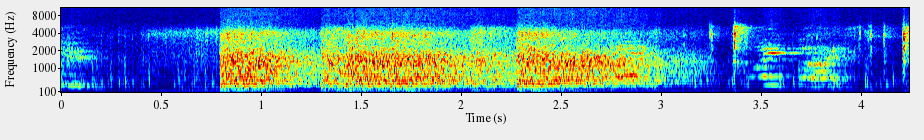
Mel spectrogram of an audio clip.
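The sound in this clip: Gunfire in a radio drama shootout, a dense, loud burst of noisy shots lasting about two seconds, then a few scattered cracks as voices break in.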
